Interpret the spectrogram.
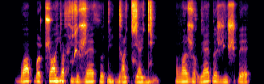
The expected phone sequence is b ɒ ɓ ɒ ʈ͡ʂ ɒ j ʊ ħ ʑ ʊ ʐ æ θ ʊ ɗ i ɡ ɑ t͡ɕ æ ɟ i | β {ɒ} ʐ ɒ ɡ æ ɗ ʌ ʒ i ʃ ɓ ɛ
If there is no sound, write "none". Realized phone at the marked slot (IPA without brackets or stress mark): ɑ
